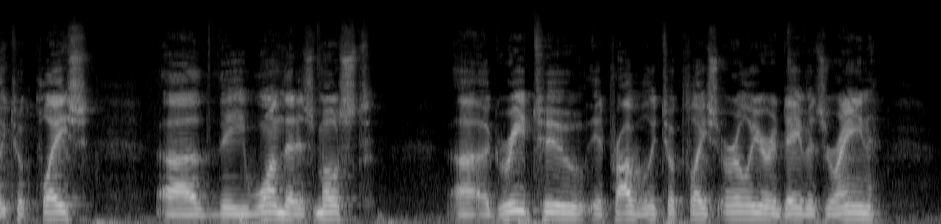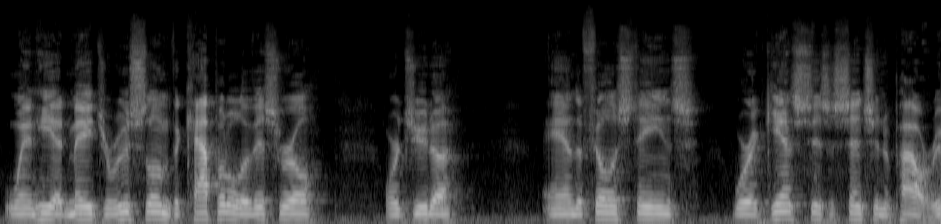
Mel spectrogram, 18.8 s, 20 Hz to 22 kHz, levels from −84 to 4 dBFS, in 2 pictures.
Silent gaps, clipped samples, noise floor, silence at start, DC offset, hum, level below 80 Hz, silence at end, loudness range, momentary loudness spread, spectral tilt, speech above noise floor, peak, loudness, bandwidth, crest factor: none; under 0.1%; -55 dBFS; 0 s; under 0.1%; none; -52 dBFS; 0 s; 4 LU; 9 LU; -5.5 dB/octave; 28 dB; -6 dBFS; -27 LUFS; 14 kHz; 22 dB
